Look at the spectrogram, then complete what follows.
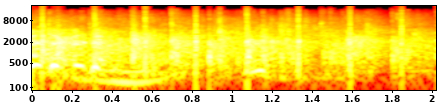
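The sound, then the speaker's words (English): An audience claps to show they want another book, a dense, steady patter of many hands for about two seconds, with a few voices calling out over the applause. “Clap if you want another book.”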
